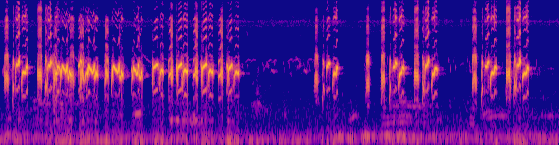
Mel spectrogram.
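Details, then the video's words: Sooty-headed bulbul (kutilang) song used as a lure to prompt quiet bulbuls to sing: fast bursts of bright, bubbling chirps for over three seconds, a pause, then shorter chirpy phrases repeated to the end. "PANCINGAN BURUNG KUTILANG. Males Bunyi Auto Langsung Bersuara.."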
